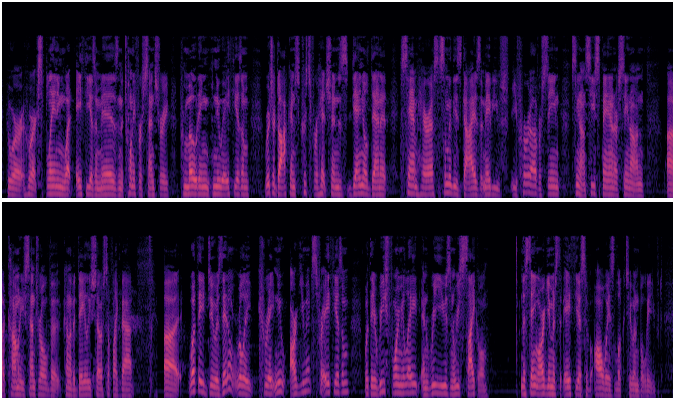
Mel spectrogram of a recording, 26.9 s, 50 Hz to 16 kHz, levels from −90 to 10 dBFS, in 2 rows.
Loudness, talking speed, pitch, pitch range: -37 LUFS, 190 wpm, 130 Hz, 120-140 Hz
